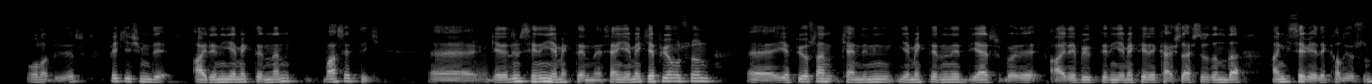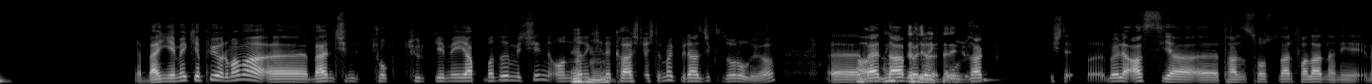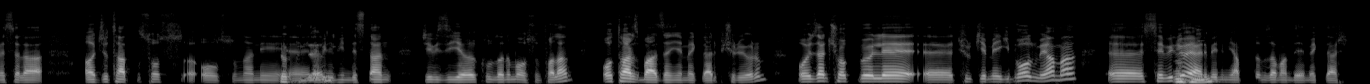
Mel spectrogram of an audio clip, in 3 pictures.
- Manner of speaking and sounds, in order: other background noise
- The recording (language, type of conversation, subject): Turkish, podcast, Çocukluğundaki en unutulmaz yemek anını anlatır mısın?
